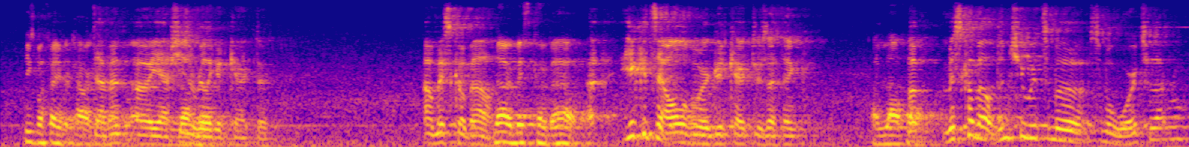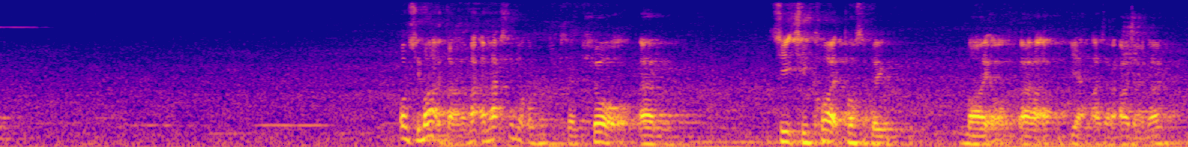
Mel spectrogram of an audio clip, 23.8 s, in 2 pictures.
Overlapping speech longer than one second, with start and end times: 0.9-2.1

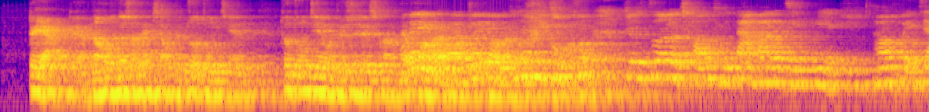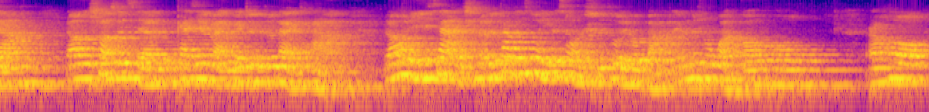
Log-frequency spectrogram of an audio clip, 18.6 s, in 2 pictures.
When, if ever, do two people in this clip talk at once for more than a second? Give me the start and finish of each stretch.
4.0-6.0

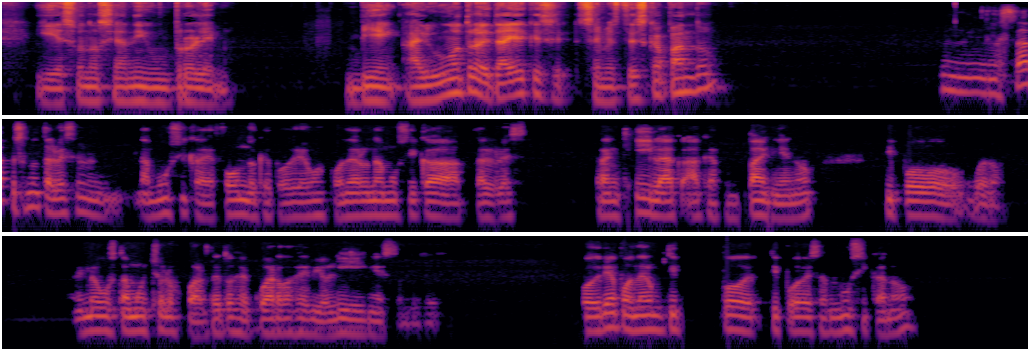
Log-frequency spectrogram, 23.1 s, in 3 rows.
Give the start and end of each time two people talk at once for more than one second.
none

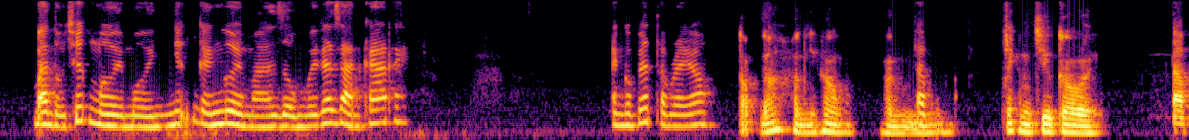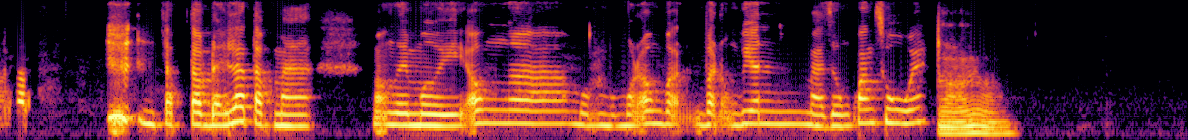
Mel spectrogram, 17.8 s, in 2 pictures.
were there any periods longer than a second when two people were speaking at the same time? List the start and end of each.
none

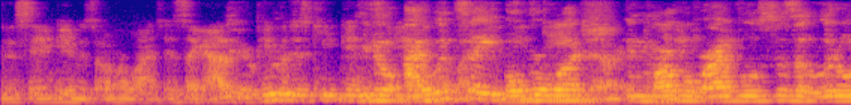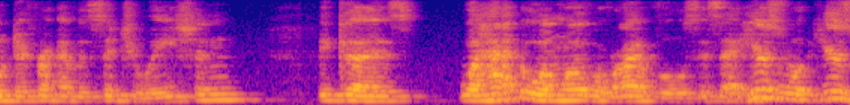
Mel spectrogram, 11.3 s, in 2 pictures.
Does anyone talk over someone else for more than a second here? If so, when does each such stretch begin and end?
2.4-5.0

